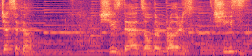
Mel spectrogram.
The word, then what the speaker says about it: Jessica: You see, it's pronounced Jessica.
